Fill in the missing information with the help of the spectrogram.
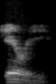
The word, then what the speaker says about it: Gerry: So it was named after this guy named Jerry, G-E-R-R-Y. It's actually pronounced Gary.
